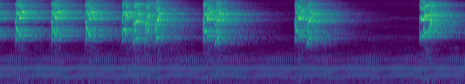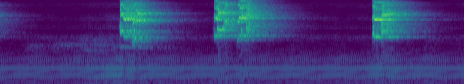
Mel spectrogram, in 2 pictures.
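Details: Cage-free lovebird with a rapid cluster of scratchy high chirps that slows into single harsh notes spaced about a second apart.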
